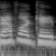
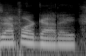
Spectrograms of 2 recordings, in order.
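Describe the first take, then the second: First: Said in the usual way. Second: "Arcade" said as ar-ga-DAY, Spanish style; "Arcade" with a Spanish ar-ga-DAY ending. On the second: Shown as a demonstration. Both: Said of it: "Not Spanish".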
